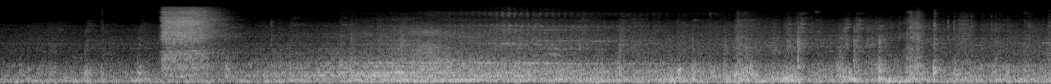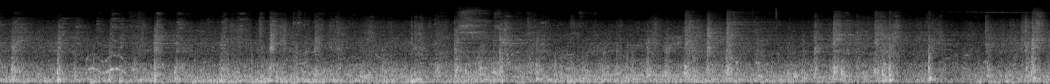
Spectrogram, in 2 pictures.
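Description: Passenger train passing close on the adjacent track, heard from a train's open doorway: its wheels clatter over the rail joints in a dense rattle. There is a short burst of noise about two seconds in, and the train gets louder from about four seconds in as the coaches go by.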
